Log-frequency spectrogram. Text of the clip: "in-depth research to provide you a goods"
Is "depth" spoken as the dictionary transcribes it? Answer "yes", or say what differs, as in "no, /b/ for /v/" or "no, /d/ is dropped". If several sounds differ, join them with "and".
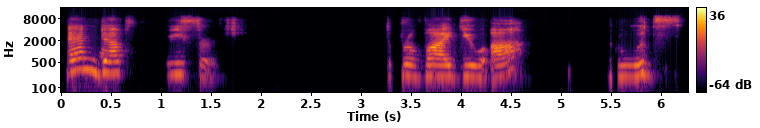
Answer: no, /s/ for /θ/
